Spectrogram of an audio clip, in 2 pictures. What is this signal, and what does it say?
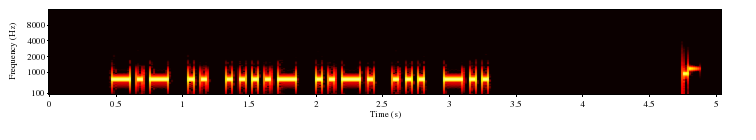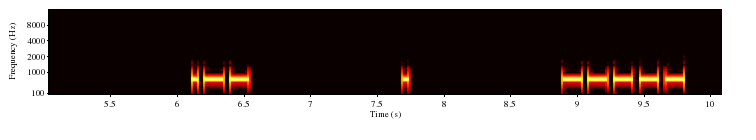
Morse code, heard as a keyed tone, about 25 wpm, spaced as for 14 wpm, 700 Hz. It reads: KI4FSD WE0
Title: USA Call Signs - 8x Character Spacing - 25wpm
